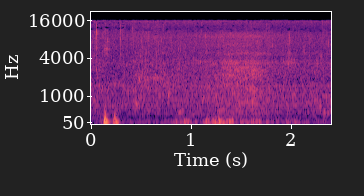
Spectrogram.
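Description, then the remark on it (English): Tidal water of the North Atlantic ebbing out of a large bay, slowly draining out into the sound, which pours out into the sea; a soft steady wash with low, muffled surges and a couple of brief thumps near the start, fairly quiet and with no voices. “I mean, it's not little, it's quite big, but it's now slowly draining out into the sound, and the sound is pouring out into the sea.”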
